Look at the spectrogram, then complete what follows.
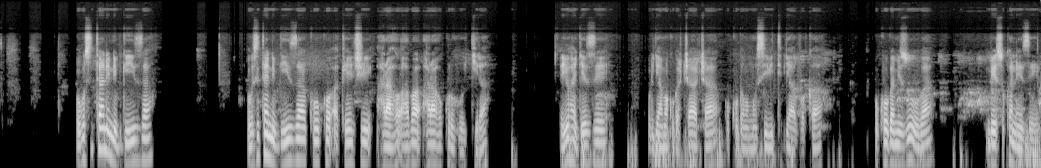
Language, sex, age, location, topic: Kinyarwanda, male, 36-49, Musanze, finance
